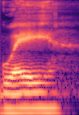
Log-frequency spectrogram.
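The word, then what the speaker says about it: Güell: apologize it's my fault par is spelled g u with two points over it e it might be more like guay than G either way parg is one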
